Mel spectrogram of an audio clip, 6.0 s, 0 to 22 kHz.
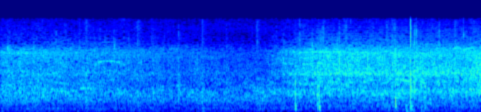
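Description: Steady, broad crowd roar from a cricket stadium in Cricket 26 during an India versus Australia match, swelling slightly with a few sharp claps and knocks toward the end, continuous and fairly loud with no talk.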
